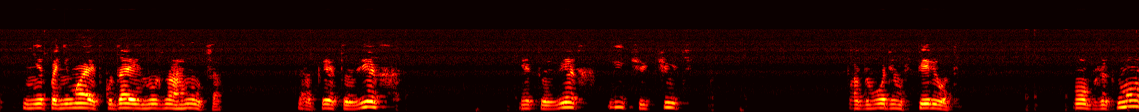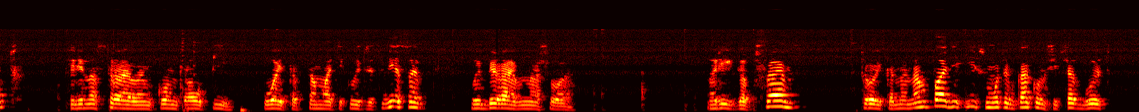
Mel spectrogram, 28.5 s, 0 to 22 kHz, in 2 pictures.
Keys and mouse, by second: 0.4 click, 1.4 shift+click, 3.6 click, 4.8 click, 6.4 shift+click, 7.6-8.8 drag, 9.3-10.6 middle drag, 12.8 click, 14.0 click, 14.8 shift+click, 16.4 ctrl+p, 19.6 click, 21.6 click, 22.8-23.8 drag, 24.9 KP_3, 26.3 click, 27.9-28.4 drag.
